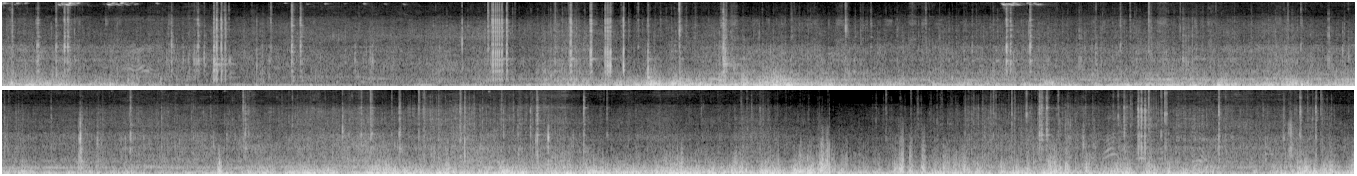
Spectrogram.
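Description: Wind rushes loudly past close by.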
